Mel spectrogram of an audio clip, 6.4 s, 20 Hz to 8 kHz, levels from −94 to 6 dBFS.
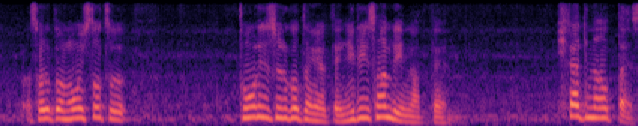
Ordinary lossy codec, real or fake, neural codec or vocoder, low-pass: none; fake; codec, 16 kHz, 4 kbps, FreqCodec, smaller model; 7.2 kHz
